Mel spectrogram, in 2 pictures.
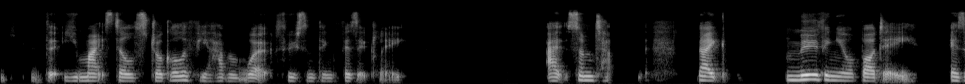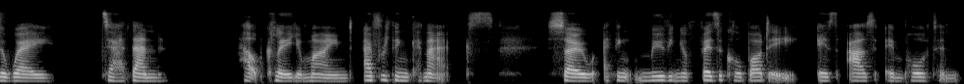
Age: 20-39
